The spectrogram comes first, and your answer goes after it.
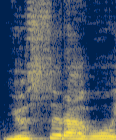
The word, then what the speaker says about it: ius: 네, use, ius, jus 라고 쓰고 다 use라고 읽어요. 이 use를 번역한 말입니다.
